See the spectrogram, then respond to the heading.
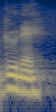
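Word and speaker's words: gune (γυνή): And others would say, and by the way, the word gune there, gune, G-U-N-E would be how you transliterate it from the Greek, but you pronounce it gune.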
